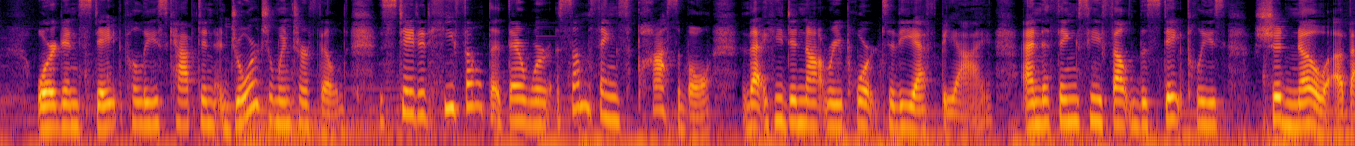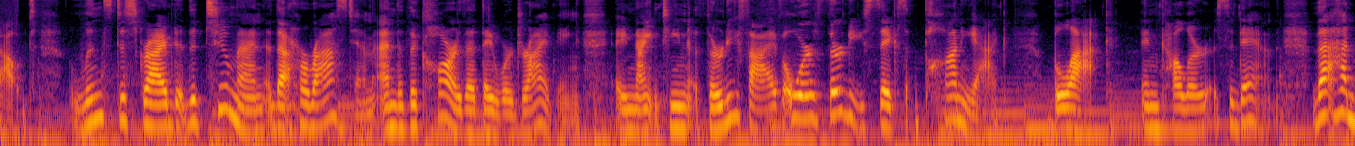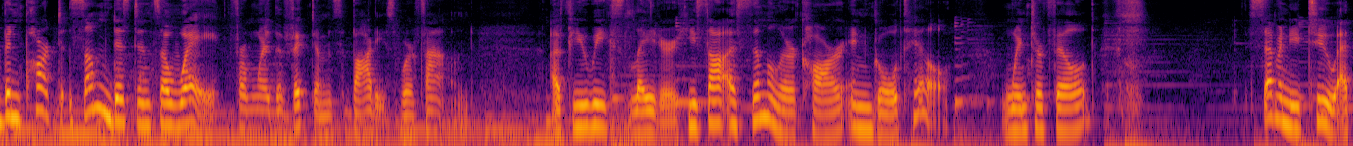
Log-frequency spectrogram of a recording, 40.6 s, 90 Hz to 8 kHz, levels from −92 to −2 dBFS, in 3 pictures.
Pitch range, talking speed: 135-180 Hz, 125 wpm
